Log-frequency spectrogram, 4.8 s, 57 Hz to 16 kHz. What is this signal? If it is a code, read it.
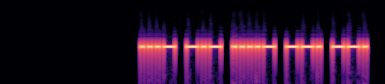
Morse code, heard as a keyed tone, about 25 wpm, 700 Hz. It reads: VK4GG
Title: DXCC-100 Call Signs - 5 Characters - 25wpm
